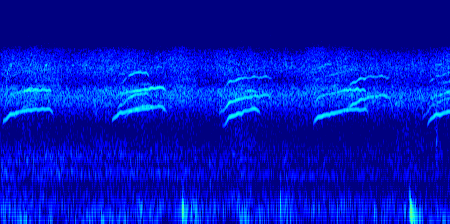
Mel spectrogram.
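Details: Chinese hwamei (Garrulax canorus) from a pair raising four chicks gives thin, high, rising whistles roughly once a second, some doubled, over a steady background hiss with a few soft low thumps.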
